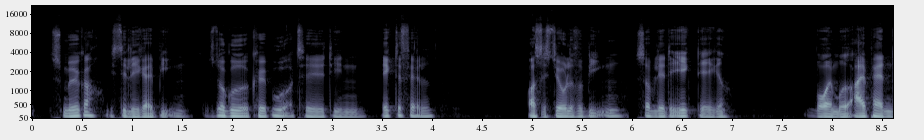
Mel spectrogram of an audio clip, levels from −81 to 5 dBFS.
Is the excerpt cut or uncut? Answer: cut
